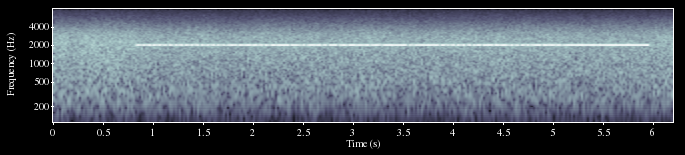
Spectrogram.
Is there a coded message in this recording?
Yes: PSK31 (31.25 baud) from 0.8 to 6.0 s, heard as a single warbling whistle, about 2050 Hz, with radio static.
